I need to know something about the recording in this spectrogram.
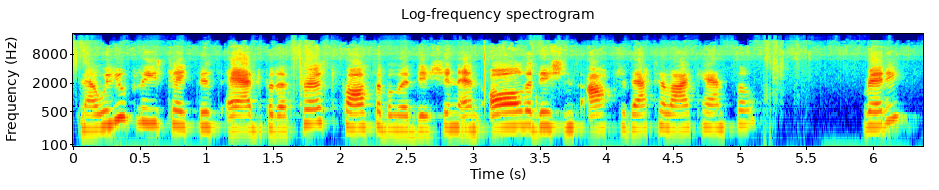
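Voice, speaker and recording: High-voiced, firm woman detective boss acted. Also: steady tone, fairly bright tone, natural voice. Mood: businesslike. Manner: brisk, firm, no-nonsense. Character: brisk, businesslike woman boss of a detective agency. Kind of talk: 1930s radio acting. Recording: noisy, clicking vintage radio recording.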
